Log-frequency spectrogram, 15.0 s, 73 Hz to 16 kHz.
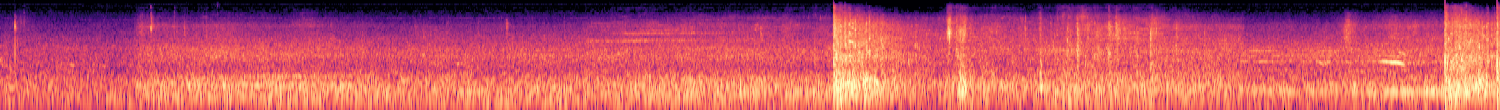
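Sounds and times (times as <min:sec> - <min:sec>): vehicle rumbling: 0:00.0 - 0:15.0.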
